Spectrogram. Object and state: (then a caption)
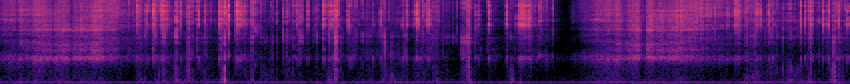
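Coarse sea salt crunching in a wooden bowl. Fingertips and nails pinch and rub coarse sea salt crystals in a small wooden bowl partly filled with salt. Dense, bright crunching and gritty scraping run throughout, with many sharp crackling grains and scattered louder snaps. The sound briefly drops almost silent partway through before the rubbing resumes.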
